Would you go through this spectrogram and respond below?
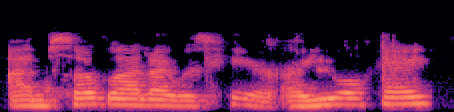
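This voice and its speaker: A woman's voice: fairly low pitch, steady tone, normal speed, lightly acted. A woman reading the part of a caring, protective man in a story, reassuring and firm, on a muffled recording. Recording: dull lo-fi sound with faint noise.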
